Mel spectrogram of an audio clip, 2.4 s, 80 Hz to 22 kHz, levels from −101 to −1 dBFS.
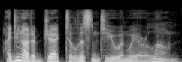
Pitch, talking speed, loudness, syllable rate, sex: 115 Hz, 295 wpm, -21 LUFS, 7.4 syllables/s, male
